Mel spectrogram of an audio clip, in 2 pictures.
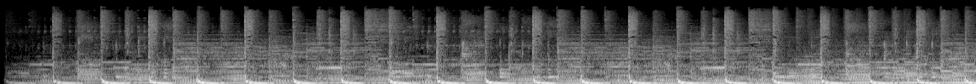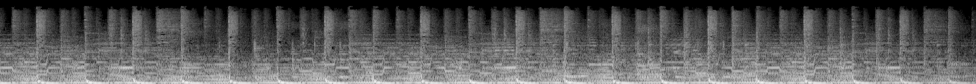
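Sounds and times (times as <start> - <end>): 
modern pop music: 0.0 - 19.5.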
